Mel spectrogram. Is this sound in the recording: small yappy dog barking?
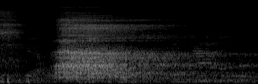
no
